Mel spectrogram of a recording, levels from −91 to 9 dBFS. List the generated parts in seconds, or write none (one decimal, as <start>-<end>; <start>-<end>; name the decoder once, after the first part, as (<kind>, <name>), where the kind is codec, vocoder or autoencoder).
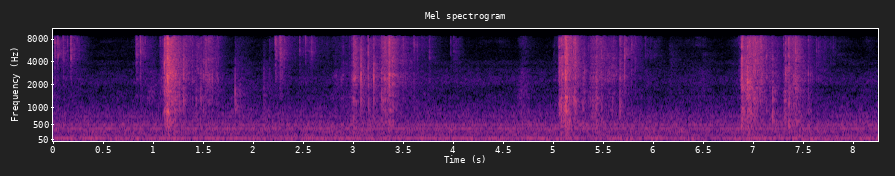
none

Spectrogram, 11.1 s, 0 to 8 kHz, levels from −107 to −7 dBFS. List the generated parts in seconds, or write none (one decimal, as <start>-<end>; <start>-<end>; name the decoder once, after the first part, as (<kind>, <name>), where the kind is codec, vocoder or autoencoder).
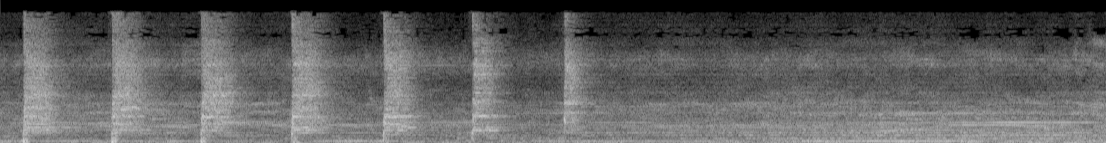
0.0-3.6 (codec, DAC); 5.5-11.1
